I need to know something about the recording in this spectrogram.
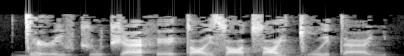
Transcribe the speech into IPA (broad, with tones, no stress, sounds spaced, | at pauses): ɡ͡ǀ e˥˩ ɭ i˧˥˧ v t͡ʃ u˨˥ t͡ʃ æ˨˥ h e˨˥ t ɒ˨˥ i̯ z ɒ˨˥ d͡z ɒ˧˥˧ j ɡ͡ǀ u˧˥˧ i̯ t æ˨˩ ʎ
